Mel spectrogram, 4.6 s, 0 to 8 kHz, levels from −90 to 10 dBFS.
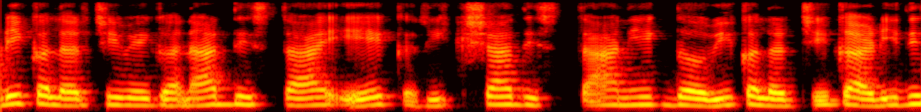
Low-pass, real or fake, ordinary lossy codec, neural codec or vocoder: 7.2 kHz; real; none; none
